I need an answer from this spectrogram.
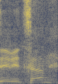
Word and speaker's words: Ivica: My name is Ivica, and it's pronounced same as pizza. So same this pizza? CA is pronounced in Croatian like pizza.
